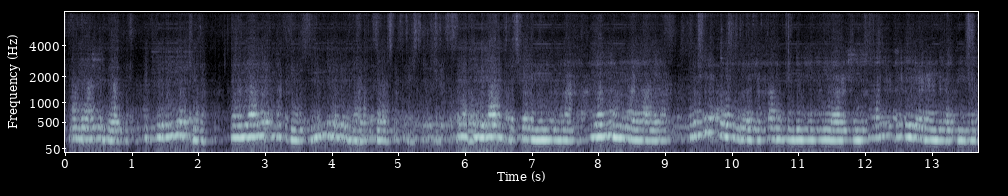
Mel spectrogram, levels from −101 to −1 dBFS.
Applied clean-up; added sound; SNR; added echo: neural separator model SepFormer DNS4.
